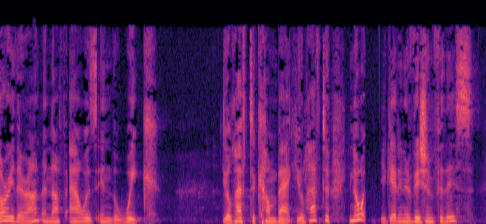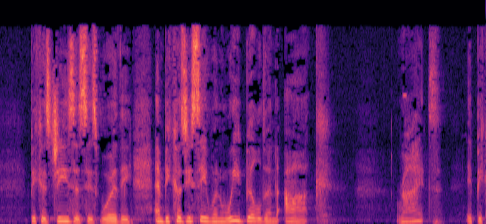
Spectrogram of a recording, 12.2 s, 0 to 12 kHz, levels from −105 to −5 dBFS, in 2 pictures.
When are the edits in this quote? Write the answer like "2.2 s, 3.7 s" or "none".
4.6 s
